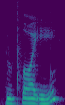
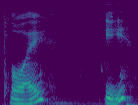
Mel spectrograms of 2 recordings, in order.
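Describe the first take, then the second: First: The syllables run together at normal speed. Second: Each syllable is said separately and slowly. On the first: "then speed it up" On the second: "I can say each syllable by itself like that"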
